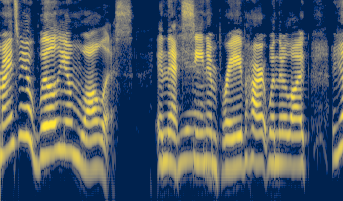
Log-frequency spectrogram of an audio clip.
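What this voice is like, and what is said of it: Usual voice. Nothing is said of it.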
